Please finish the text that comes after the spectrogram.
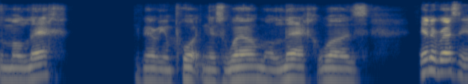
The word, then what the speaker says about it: Molech: Molech was interesting. It's spelled like almost like Malach or Melech, but it's a lot. It's a Mem, Vav, Lamet, Kaf. Okay, so it's Molech, but excuse me.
